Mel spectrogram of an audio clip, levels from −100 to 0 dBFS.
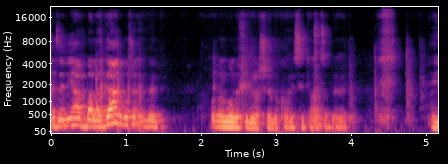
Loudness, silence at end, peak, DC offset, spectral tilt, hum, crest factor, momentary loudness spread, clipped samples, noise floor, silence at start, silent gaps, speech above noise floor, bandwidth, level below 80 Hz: -26 LUFS; 0 s; -8 dBFS; under 0.1%; -7.5 dB/octave; none; 20 dB; 21 LU; under 0.1%; -65 dBFS; 0 s; none; 40 dB; 20 kHz; -58 dBFS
